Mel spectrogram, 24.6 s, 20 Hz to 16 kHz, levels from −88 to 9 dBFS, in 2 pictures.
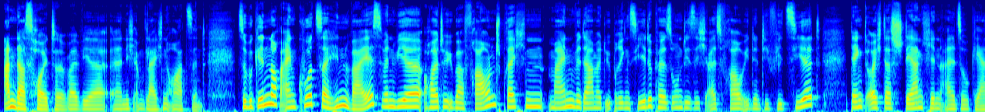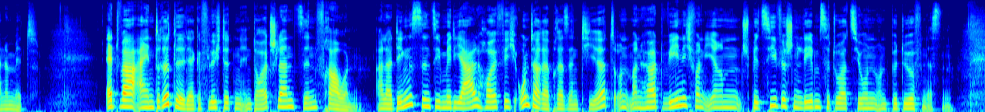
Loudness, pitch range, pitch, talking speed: -28 LUFS, 150-205 Hz, 175 Hz, 160 wpm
